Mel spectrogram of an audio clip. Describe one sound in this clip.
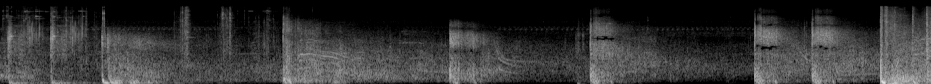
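Rifle shots crack and echo outdoors.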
